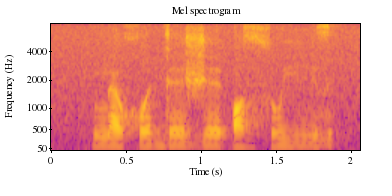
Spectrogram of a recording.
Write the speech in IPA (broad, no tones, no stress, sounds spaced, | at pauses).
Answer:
n æ χʷ e ɡ e ʒ e ʔ ɒ z s u j i z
